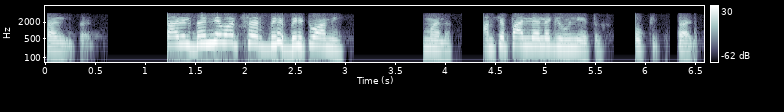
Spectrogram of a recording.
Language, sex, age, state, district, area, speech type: Marathi, female, 45-60, Maharashtra, Ahmednagar, rural, conversation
